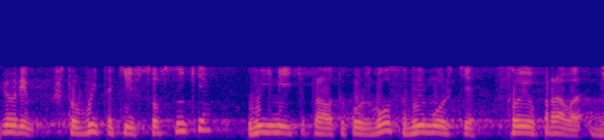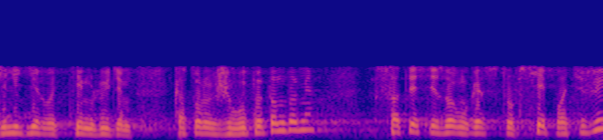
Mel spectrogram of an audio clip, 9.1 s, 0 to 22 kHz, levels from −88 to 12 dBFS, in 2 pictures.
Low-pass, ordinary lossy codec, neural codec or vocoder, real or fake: 3.6 kHz; none; vocoder, 22.05 kHz, 80 mel bands, Vocos; fake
